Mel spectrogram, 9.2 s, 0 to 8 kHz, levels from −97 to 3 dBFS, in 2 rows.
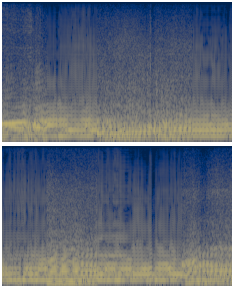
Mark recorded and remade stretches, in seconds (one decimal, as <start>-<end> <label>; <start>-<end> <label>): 0.0-0.9 recorded; 0.9-1.9 remade; 1.9-3.8 recorded; 3.8-5.5 remade; 5.5-6.5 recorded; 6.5-8.2 remade; 8.2-9.2 recorded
